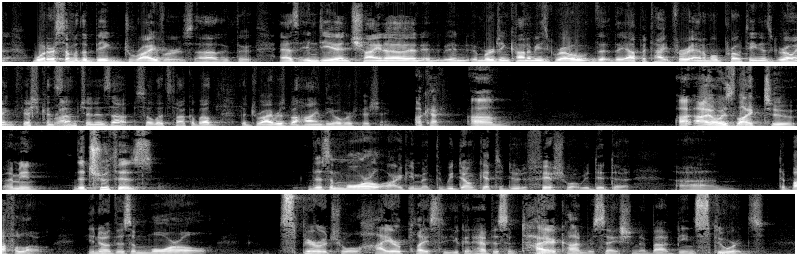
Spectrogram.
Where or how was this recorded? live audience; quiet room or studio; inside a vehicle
live audience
